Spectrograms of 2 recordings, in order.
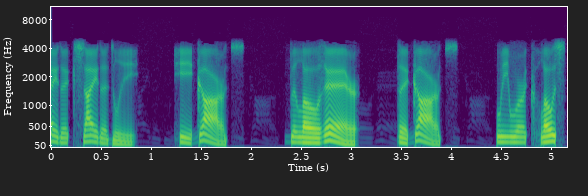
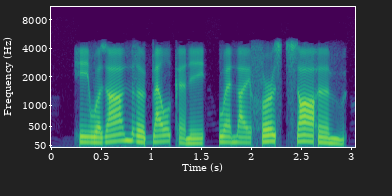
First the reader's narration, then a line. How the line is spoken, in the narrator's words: cried Horvastus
